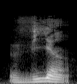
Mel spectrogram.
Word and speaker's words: vient: Final T not pronounced. Il, elle vient.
